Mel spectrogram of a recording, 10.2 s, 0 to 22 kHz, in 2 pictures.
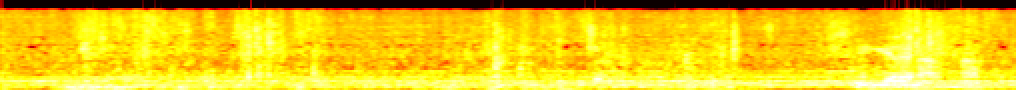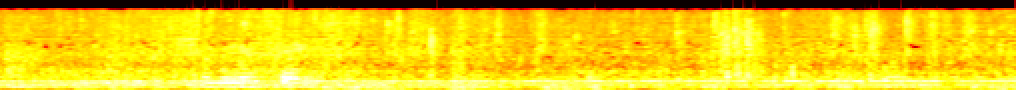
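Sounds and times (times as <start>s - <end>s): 
shower water running: 0.0s - 10.1s
speech: 4.3s - 5.1s, 6.1s - 7.0s.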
